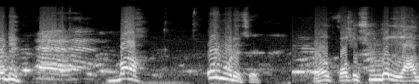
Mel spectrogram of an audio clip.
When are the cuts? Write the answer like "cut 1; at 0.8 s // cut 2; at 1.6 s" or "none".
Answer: cut 1; at 2.9 s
